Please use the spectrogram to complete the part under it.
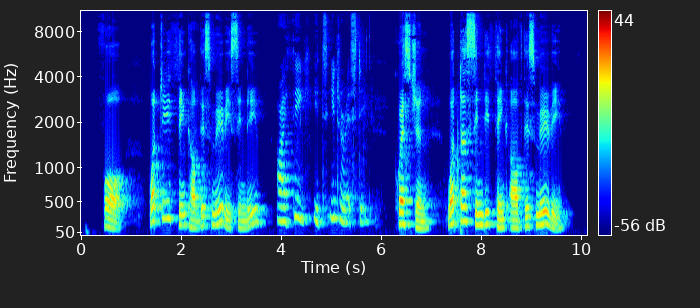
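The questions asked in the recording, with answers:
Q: What does Cindy think of this movie?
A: Interesting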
